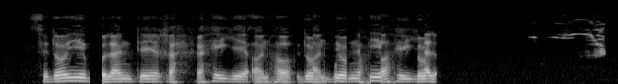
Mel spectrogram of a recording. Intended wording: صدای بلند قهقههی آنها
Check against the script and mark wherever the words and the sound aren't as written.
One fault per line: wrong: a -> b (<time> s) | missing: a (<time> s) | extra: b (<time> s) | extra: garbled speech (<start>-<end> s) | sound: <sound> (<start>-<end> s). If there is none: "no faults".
sound: dropout (0.9-1.0 s)
extra: garbled speech (3.0-4.4 s)
sound: squeak (5.3-6.1 s)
